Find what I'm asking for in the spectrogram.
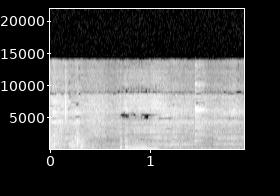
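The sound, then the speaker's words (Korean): Vegetables are stir-fried quickly in a pan over high heat. A utensil clinks and scrapes against the pan over a steady sizzling hiss, with one sharper clatter partway through. “그래서 야채는 이 센 불에 재빨리 물기만 거두을 정도로 이렇게 재빨리 볶습니다.”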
